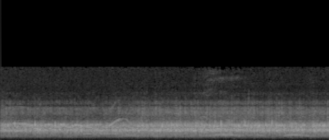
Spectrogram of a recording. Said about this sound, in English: Oh, the audience loved that one. Just let them clap themselves out.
